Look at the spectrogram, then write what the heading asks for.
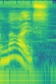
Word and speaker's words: knife: Mademoiselle te gon couteau, she had a knife. Ka pas prononcer dans mot ça, this K is silent.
